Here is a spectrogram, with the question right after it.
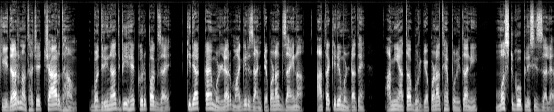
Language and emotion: Goan Konkani, neutral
